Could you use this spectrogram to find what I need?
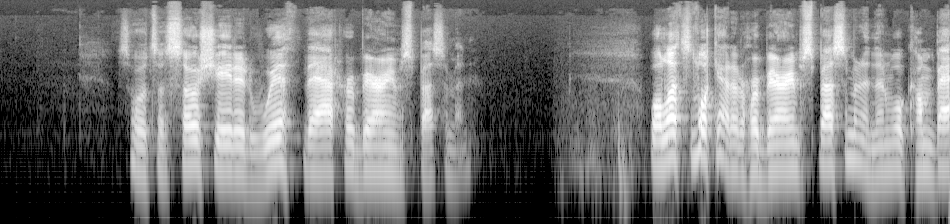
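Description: An elderly man speaks calmly into a microphone, as if lecturing.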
